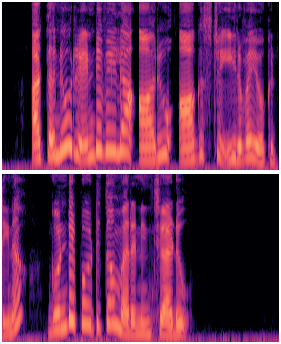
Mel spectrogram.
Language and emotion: Telugu, neutral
